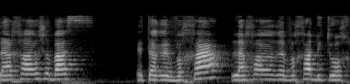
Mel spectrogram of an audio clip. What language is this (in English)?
Hebrew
